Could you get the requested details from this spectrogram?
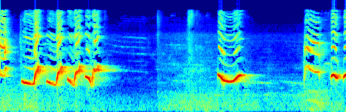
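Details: Caged white-cheeked laughingthrush singing to provoke a rival into fighting: four rapid upslurred whistles rising into a held note, a pause, then a dipping whistle and quick clipped notes at the end.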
